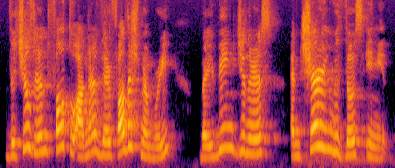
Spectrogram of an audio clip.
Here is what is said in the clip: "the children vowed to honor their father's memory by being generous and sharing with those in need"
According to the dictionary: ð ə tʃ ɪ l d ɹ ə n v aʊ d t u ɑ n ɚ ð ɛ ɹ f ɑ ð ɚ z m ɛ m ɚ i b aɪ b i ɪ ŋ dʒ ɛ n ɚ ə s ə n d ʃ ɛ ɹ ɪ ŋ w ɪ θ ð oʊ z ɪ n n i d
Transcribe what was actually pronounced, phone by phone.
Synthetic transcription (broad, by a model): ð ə tʃ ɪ l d ɹ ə n f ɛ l t u ɑ n ɚ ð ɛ ɹ f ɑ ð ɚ s m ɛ m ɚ i b aɪ b i ɪ ŋ dʒ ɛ n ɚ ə s ə n d ʃ ɛ ɹ ɪ ŋ w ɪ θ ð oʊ s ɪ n n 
